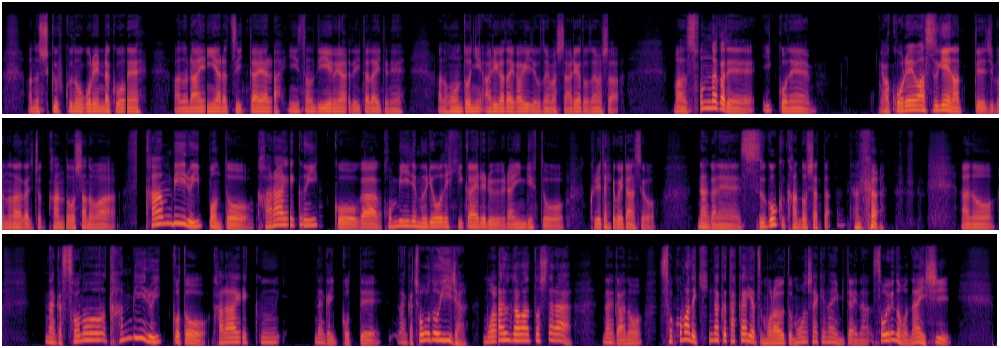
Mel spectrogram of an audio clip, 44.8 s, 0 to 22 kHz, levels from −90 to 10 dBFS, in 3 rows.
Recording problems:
choppy; occasionally; 5% of the speech affected

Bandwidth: 13.5 kHz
